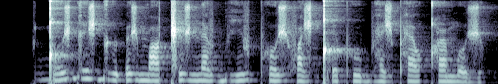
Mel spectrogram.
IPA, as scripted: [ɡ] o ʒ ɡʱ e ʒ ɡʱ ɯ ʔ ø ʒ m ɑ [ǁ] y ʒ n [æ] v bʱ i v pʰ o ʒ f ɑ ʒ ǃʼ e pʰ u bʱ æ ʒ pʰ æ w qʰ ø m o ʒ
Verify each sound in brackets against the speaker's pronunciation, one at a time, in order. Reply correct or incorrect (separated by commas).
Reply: incorrect, correct, correct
